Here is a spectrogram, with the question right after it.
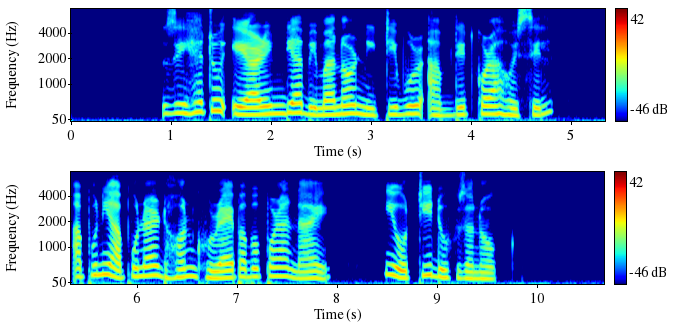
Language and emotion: Assamese, sad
